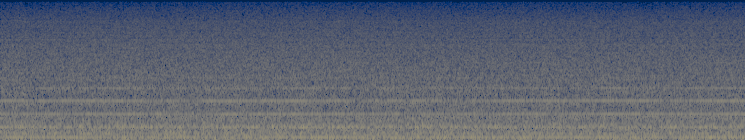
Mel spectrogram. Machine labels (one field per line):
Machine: fan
